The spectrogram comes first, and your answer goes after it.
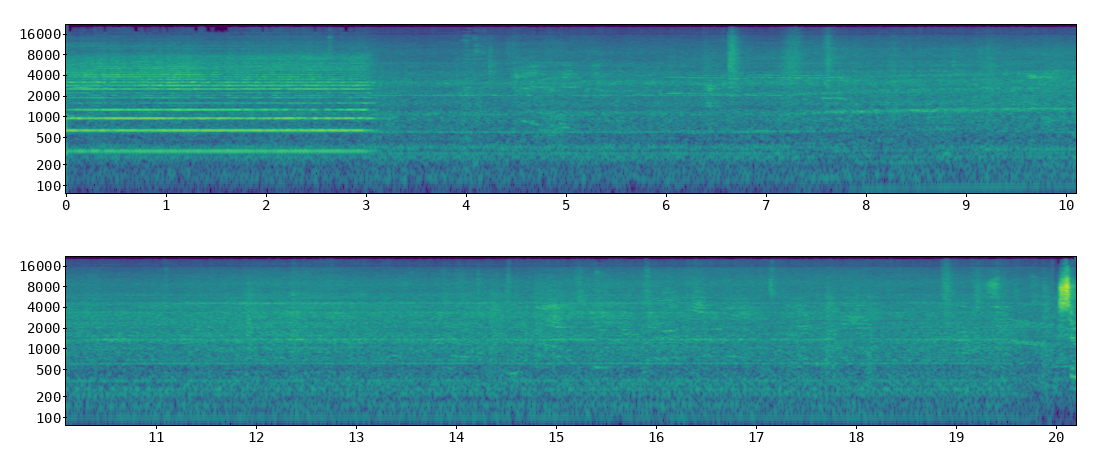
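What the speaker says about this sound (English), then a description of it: "So, doors are closed, and we're about to set off St Ives." A train on the St Ives Branch Line in West Cornwall sets off after a loud, steady horn-like tone lasting a few seconds, then settles into a continuous rolling rumble of wheels and engine with occasional clicks.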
